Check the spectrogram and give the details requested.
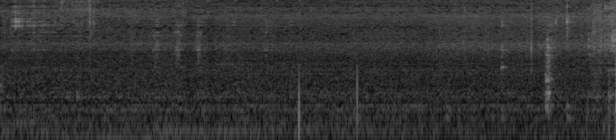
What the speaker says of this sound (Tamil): எல்லாத்தையும் சேர்த்து நல்லா வதக்கிடலாம்.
